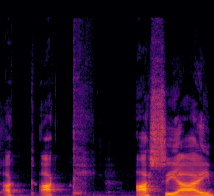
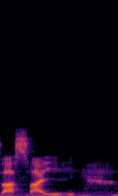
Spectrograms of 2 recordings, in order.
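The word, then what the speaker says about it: açaí: We had to look it up, to be honest with you, but the proper pronunciation is acai. Acai, okay. Acai, it's a Brazilian berry.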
